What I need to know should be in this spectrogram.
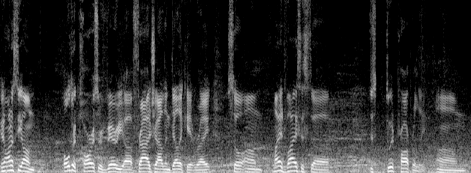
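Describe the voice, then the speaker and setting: Speaking at a moderate pace, a man uses a fairly high pitch, lively intonation and a relaxed tone. Audible room echo and noticeable background noise are present. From Southern California (El Centro). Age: 30s. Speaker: car enthusiast. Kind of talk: casual interview. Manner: relaxed, many fillers.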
